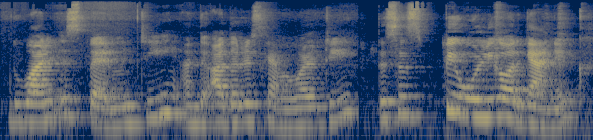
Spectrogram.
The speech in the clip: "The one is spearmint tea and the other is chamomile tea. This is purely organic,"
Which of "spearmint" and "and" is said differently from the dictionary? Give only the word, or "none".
spearmint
